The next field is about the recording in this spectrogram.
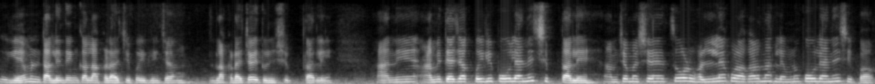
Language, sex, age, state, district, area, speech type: Goan Konkani, female, 45-60, Goa, Ponda, rural, spontaneous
